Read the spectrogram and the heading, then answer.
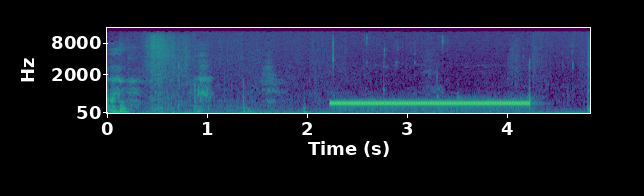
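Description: A steady, loud electronic Skype call dialing tone holds one pitch for about two seconds, then cuts off abruptly. Quiet background noise and faint murmuring surround it.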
